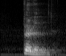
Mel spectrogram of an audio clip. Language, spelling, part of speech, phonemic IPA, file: Dutch, pullen, noun, /ˈpʏlə(n)/, Nl-pullen.ogg
- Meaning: plural of pul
